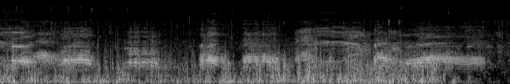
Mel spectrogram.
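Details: Toulouse and African geese kept in a backyard give a run of loud, harsh nasal honks, each about half a second long, repeated steadily over five seconds.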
